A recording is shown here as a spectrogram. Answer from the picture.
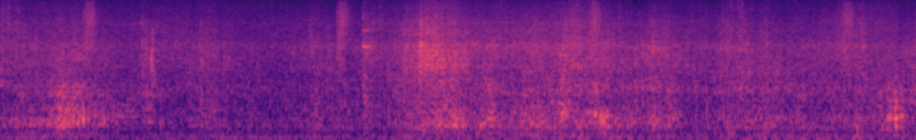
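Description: JK Jeep Wrangler's engine working hard as it climbs a muddy slope out of a creek crossing, surging several times, over the rush of the flowing creek.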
